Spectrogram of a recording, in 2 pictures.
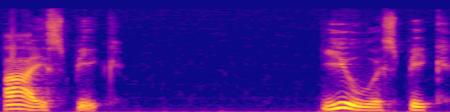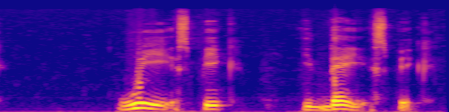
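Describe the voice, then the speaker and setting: Slow, gravelly-voiced male teacher. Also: mid-range voice, dark tone. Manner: slow, deliberate, repeats example sentences. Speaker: English teacher. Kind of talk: online grammar lesson.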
